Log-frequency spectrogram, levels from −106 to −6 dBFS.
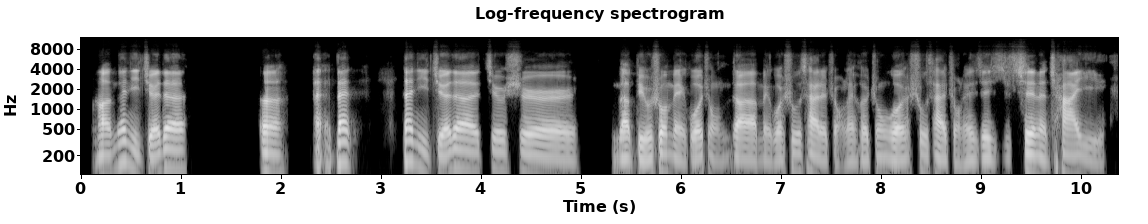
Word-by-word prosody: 呃， 105 +1 +5
那 160 +2 0
你 125 -9 -2
觉 100 +1 +3
得， 125 0 +3 0.7
呃， 110 -2 +3 0.3
诶， - - -1
那 - - +5 0.5
那 170 - +5
你 130 -8 -6
觉 100 +1 +3
得 120 -3 +4
就 115 -2 -4
是， 95 -5 0 0.3
那 95 0 +2
比 90 +1 0
如 90 - 0
说 110 +3 +1
美 95 -5 -2
国 95 +4 0
种 85 -2 -11
的 90 -2 +3
美 85 - -8
国 90 +1 -4
蔬 110 +4 -6
菜 105 - +1
的 90 - -3
种 - - -11
类 85 - -4
和 85 0 -5
中 95 +1 -6
国 90 0 +1
蔬 105 +2 -6
菜 95 -2 +1
种 80 - -9
类 85 +2 -4
这 95 +2 -2
这 95 +1 -11
之 - - -2
间 105 - +5
的 95 - 0
差 100 +3 +2
异， 90 -5 -8
95 Hz, 250 characters per minute, -25 LUFS, 90-110 Hz, 0.7 s, 呃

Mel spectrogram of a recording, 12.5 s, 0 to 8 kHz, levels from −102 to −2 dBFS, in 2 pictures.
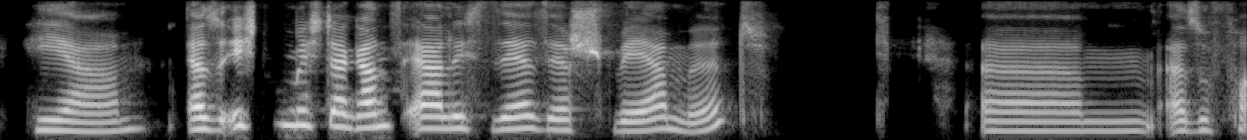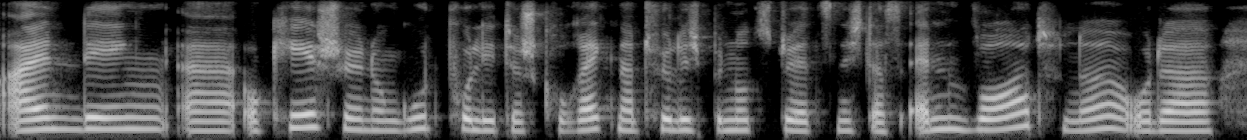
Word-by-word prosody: Ja, 205 -3 0 0.3
also, 240 -1 +7
ich 305 0 +6
tue 345 - -7
mich 325 -1 +3
da 300 -1 +8
ganz 275 +3 +6
ehrlich 255 0 +6
sehr, 245 +2 +2
sehr 230 -2 0
schwer 210 +1 +3
mit. 220 - -5 1.0
Ähm, 200 0 -5
also, 205 +2 -2
vor 205 - -7
allen 230 +2 +2
Dingen 245 0 -1
äh, 205 -1 -5
okay, 270 +7 -1
schön 235 -6 -4
und 210 -1 -8
gut, 245 +3 -7
politisch 210 -3 -4
korrekt. 220 +4 -5
Natürlich 220 +1 -4
benutzt 220 0 -8
du - - -1
jetzt 205 0 -6
nicht 210 -2 -9
das 195 0 -6
N-Wort, 235 +5 -2
ne, 230 +4 -4
oder, 200 0 -2
220 Hz, 160 wpm, -24 LUFS, 205-245 Hz, 1.0 s, da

